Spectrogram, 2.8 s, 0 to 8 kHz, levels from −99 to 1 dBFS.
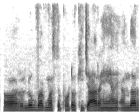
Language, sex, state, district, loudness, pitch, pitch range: Hindi, male, Chhattisgarh, Balrampur, -17 LUFS, 155 Hz, 150-160 Hz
